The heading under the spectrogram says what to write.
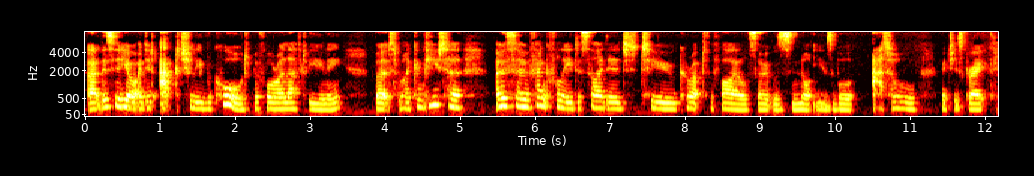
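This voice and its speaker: A woman with a British accent talks at a moderate pace in a medium pitch, her voice somewhat breathy with ordinary pitch variation. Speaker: book vlogger. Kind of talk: casual monologue to camera. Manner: hesitant, many fillers.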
